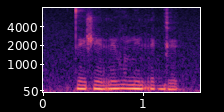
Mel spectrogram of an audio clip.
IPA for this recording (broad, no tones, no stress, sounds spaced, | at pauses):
t̪ e ʃ ẽ r ẽ v õ n̪ ĩ r e ɡ ɪ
